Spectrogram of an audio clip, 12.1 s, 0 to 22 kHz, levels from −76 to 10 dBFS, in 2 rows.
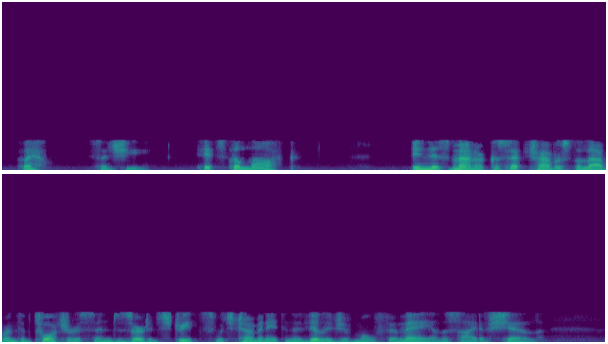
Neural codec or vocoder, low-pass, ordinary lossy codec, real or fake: codec, 24 kHz, 0.9 kbps, WavTokenizer, large speech release; 7.2 kHz; AAC, 16 kbps; fake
